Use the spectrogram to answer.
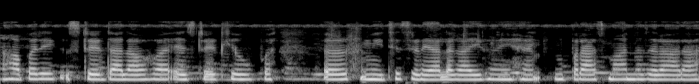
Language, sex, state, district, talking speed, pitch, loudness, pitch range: Hindi, female, Bihar, Katihar, 180 wpm, 235 Hz, -15 LUFS, 230-245 Hz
